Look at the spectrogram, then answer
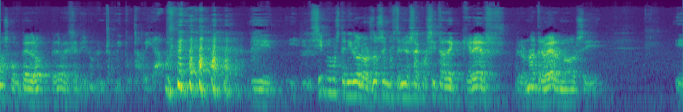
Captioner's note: laughter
